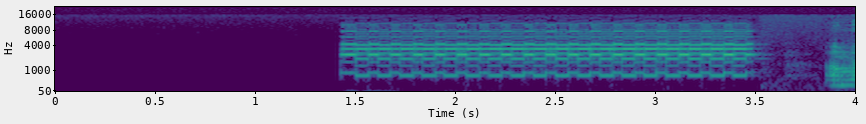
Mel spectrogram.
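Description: Telephone ringing: one warbling ring that starts about a second and a half in and stops shortly before the end.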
